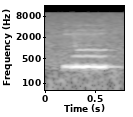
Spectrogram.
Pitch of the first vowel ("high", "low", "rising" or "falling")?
high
